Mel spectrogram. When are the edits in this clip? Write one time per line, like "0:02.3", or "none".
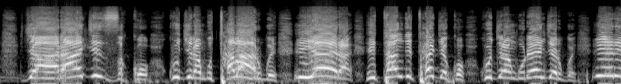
0:01.2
